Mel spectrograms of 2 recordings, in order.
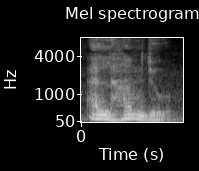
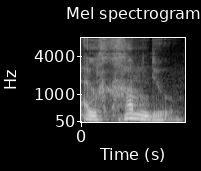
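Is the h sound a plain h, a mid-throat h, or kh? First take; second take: plain h; kh. First: It has a light h from the lower throat. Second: It has a rasping kh from the upper throat. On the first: "they say alhamdu" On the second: "exchanging the ha with the kha"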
